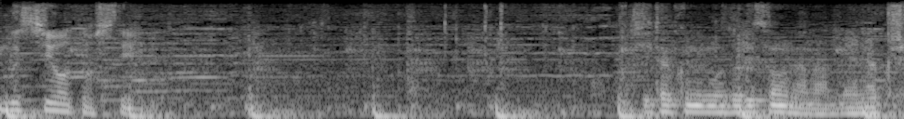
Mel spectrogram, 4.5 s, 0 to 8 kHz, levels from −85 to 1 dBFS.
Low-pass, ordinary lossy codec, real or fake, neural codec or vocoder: 7.2 kHz; Opus, 32 kbps; real; none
